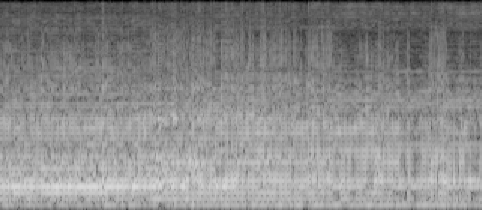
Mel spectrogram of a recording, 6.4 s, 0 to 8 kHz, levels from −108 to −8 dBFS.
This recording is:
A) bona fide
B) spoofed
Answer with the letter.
B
